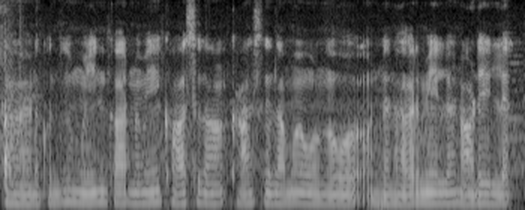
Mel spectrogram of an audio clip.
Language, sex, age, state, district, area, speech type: Tamil, male, 18-30, Tamil Nadu, Mayiladuthurai, urban, spontaneous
